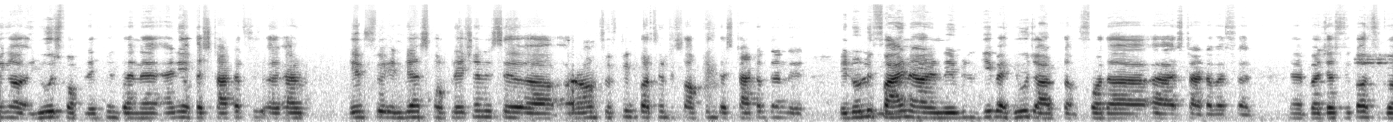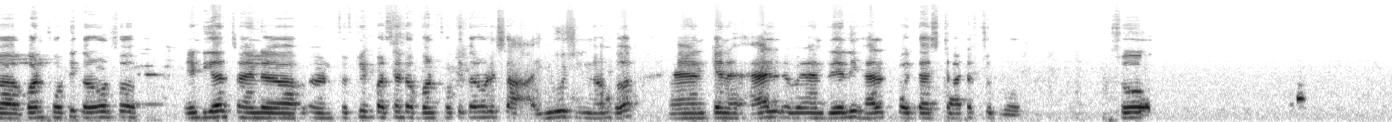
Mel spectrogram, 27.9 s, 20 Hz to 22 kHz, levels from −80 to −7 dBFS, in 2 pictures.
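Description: The speech turns rough and muffled from 1.86 to 7.81 s and again from 18.81 to 23.65 s, with the dullest stretches lasting about 4.9 s and 2.0 s. These are call bitrate drops: the encoder starved of bits, consistent with roughly 40 falling to 13 kbps, and trimmed the highs.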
